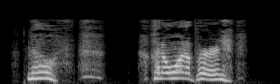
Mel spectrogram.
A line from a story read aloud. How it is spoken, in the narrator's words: Lana cried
